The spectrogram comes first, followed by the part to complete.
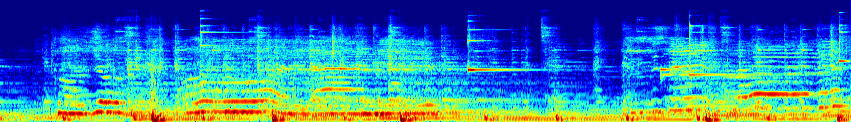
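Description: A class of children playing along to a song on ukuleles, a glockenspiel and keyboards, with singing over a steady beat.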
